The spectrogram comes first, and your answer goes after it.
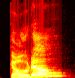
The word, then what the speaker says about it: Godot: it got it godo godo it's a reference to a character and the t is silent is it godo okay foreign think French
